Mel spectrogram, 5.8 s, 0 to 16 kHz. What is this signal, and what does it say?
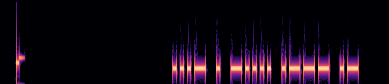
Morse code, heard as a keyed tone, about 22 wpm, 700 Hz. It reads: VE6JA
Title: DXCC-100 Call Signs - 5 Characters - 22wpm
